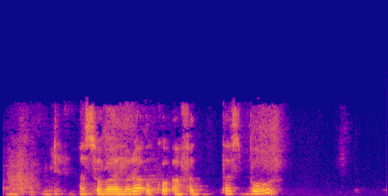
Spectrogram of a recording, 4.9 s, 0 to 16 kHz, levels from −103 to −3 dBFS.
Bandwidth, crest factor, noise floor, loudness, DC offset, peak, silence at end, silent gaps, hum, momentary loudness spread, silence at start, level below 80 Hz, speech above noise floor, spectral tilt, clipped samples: 8 kHz; 18 dB; -78 dBFS; -22 LUFS; under 0.1%; -6 dBFS; 1.35 s; none; none; 19 LU; 0.05 s; -66 dBFS; 55 dB; -5 dB/octave; under 0.1%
